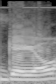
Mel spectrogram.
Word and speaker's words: Gael: My name is Gail, and that's spelled Gael, and then That's Daniel.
